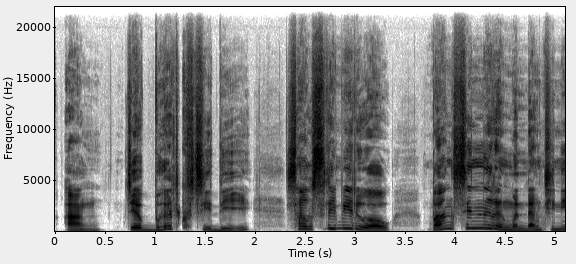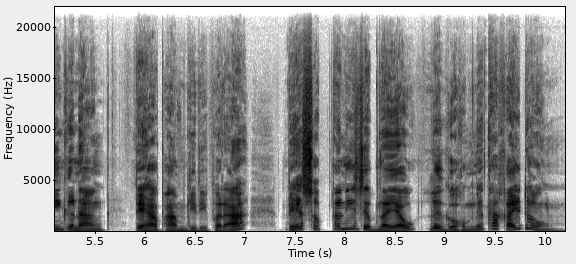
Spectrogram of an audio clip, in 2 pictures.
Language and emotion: Bodo, happy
